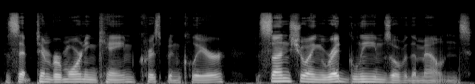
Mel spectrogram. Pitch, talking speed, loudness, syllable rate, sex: 105 Hz, 190 wpm, -21 LUFS, 4.7 syllables/s, male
